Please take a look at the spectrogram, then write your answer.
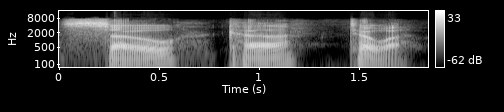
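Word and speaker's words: SOHCAHTOA: that's the sine cosine tangent and this is pronounced so cut OA and here's what it stands for I'll put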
